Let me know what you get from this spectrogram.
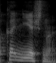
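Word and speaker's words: конечно: caneta uma significa claro aqui você presta atenção na pronúncia porque essa palavra ela é escrita assim o canivete na só que a gente fala caniche na aí fala um pouco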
